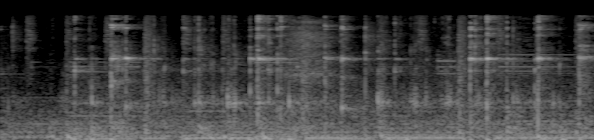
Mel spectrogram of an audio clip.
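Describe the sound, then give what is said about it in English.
Many light metallic clinks and scrapes of a spoon against a container as dehydrated, crunched-up apples are stirred into honey to coat them; the clinking runs steadily and irregularly throughout with no talking. “We're going to put that in there. Give it all a stir, get it all coated with the honey.”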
